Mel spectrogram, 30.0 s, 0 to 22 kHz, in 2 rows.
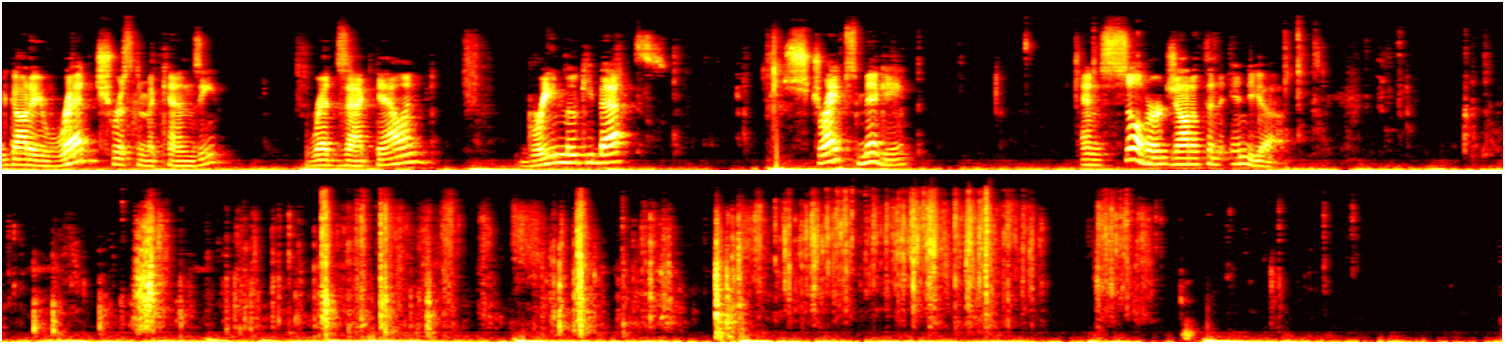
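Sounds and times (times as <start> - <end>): wrapper rustling: 17.2 - 26.7
cards clicking and crinkling: 17.3 - 26.7.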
